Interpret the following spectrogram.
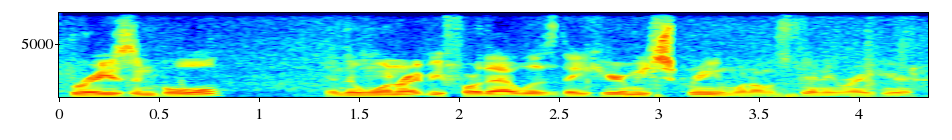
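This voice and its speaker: Male ghost hunter, dark mellow tone, mid pitch, conversational and courteous, faint outdoor noise. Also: steady tone, fast talker, dull audio. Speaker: paranormal investigator. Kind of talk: casual talk, addressing spirits and echoing words. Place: outdoors in a cemetery.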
